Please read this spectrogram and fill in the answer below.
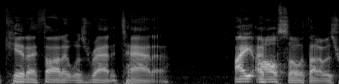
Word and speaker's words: Rattata: wait we have to we have to decide on a pronunciation first because you're making me second guess R rata rata Rattata that's got to be correct yes it's Rattata but uh I'm putting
